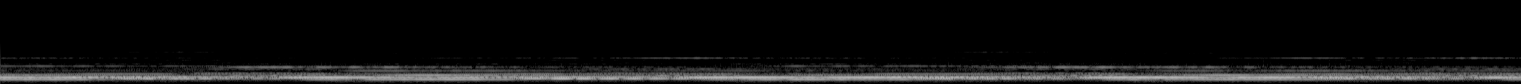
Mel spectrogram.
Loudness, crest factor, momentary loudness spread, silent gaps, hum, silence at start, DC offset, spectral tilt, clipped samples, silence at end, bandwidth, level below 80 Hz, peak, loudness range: -28 LUFS; 10 dB; 8 LU; none; none; 0 s; under 0.1%; -9 dB/octave; under 0.1%; 0 s; 1.7 kHz; under -90 dBFS; -18 dBFS; 3 LU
